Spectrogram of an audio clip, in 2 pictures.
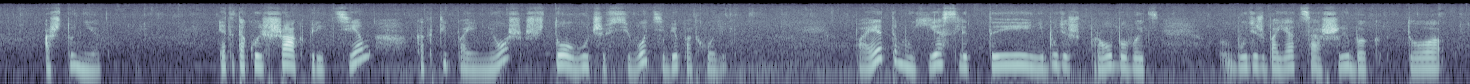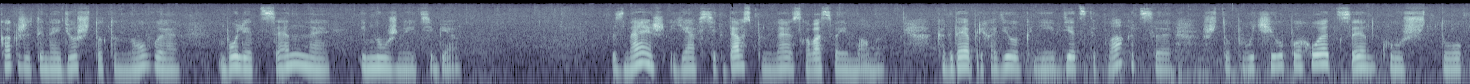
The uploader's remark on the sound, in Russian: Это сообщение для тебя я записала, укрываясь от дождя. Голосовое сообщение.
